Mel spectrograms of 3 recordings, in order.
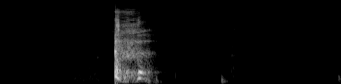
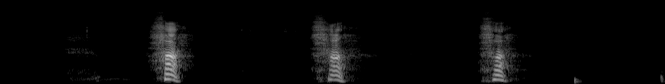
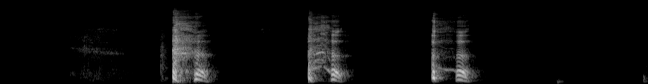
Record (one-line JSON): {"cough_length": "3.4 s", "cough_amplitude": 32767, "cough_signal_mean_std_ratio": 0.18, "exhalation_length": "6.7 s", "exhalation_amplitude": 18907, "exhalation_signal_mean_std_ratio": 0.21, "three_cough_length": "6.5 s", "three_cough_amplitude": 27526, "three_cough_signal_mean_std_ratio": 0.26, "survey_phase": "alpha (2021-03-01 to 2021-08-12)", "age": "45-64", "gender": "Female", "wearing_mask": "No", "symptom_none": true, "smoker_status": "Ex-smoker", "respiratory_condition_asthma": false, "respiratory_condition_other": false, "recruitment_source": "REACT", "submission_delay": "1 day", "covid_test_result": "Negative", "covid_test_method": "RT-qPCR"}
